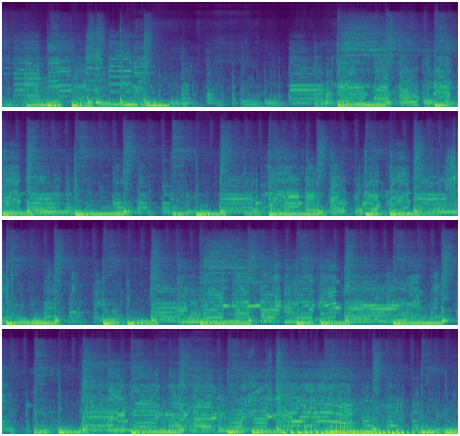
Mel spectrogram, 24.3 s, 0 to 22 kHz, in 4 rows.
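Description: Honda GB350S single-cylinder motorcycle being ridden, its engine note loud and close with steady throttle changes and some gear shifts, heard alone without talk.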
